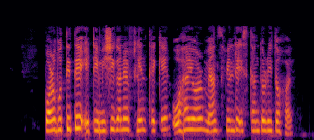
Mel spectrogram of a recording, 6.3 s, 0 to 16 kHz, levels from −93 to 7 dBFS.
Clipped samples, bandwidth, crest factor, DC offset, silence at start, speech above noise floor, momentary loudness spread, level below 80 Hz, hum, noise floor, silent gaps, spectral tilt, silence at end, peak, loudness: under 0.1%; 8 kHz; 16 dB; under 0.1%; 0.9 s; 57 dB; 8 LU; -58 dBFS; none; -73 dBFS; none; -3.5 dB/octave; 0.45 s; -2 dBFS; -17 LUFS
